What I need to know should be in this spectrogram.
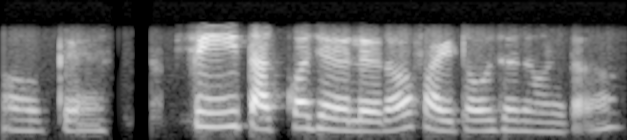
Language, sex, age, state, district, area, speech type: Telugu, female, 18-30, Telangana, Sangareddy, urban, conversation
